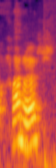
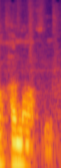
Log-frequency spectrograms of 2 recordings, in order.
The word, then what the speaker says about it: Hanafi: Now, we've got one guest we're going to first talk to, who is Dr. Daniel Hanash. Is that how you say it? No, Hanafi. Hanafi, I'm sorry.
